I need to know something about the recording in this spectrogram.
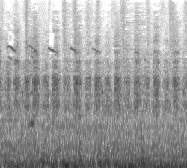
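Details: Siberian Husky puppies, old enough and fully vaccinated, on a first visit to a dog park with their mother and father; quick, rhythmic breathy panting, about four puffs per second, with a woman talking nearby.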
